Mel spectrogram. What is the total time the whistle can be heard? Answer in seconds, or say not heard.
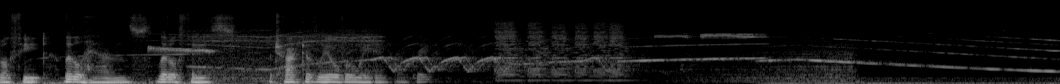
3 s.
